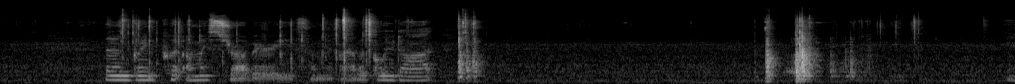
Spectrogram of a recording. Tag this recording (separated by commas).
Speech, inside a small room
